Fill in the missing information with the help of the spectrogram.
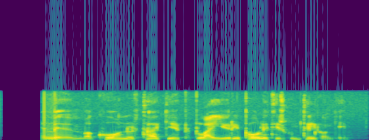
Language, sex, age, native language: Icelandic, male, 30-39, Icelandic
